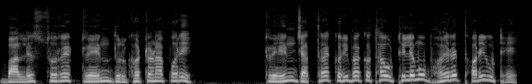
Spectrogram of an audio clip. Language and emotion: Odia, fearful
